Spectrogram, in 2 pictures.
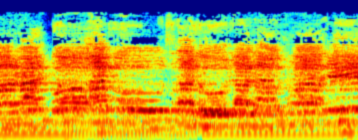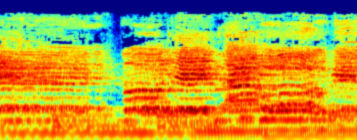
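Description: A group of children singing an Indonesian Islamic children's song together in unison, over an instrumental backing whose held low notes change every second or two.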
